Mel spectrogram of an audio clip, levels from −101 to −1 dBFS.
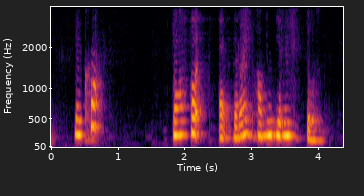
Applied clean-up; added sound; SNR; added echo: neural mask model DeepFilterNet 3.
